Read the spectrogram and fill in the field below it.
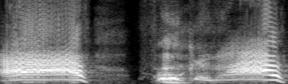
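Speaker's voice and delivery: very high, ragged, rough screaming cry. Recounting stepping into a cold shower: reenacting own screaming. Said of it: "I just started screaming".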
